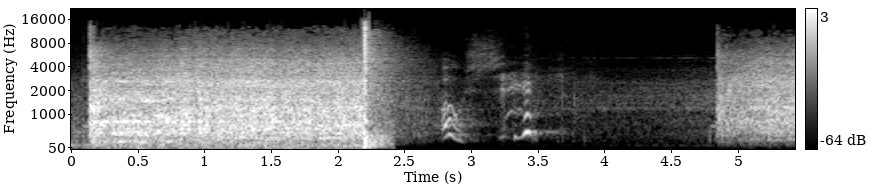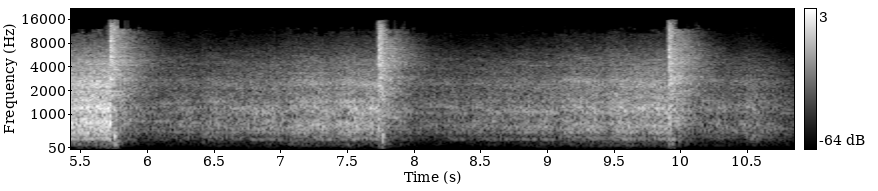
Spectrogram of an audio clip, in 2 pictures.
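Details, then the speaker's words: Ford Bronco 351 Windsor V8 newly fitted with FiTech EFI, spark plug wires on wrong distributor terminals from a diagram: fires and runs ragged about two seconds then quits abruptly; misfire from incorrect plug wire order. "all right so I had all the spark plug wires on the wrong points on the distributor from some diagrams"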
